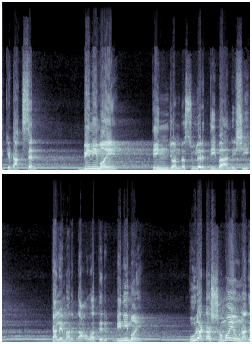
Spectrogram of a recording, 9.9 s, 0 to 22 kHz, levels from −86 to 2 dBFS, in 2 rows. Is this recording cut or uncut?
uncut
